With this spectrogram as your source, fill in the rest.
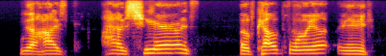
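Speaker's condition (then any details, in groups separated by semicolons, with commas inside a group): Cerebral palsy; from birth, entire left side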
